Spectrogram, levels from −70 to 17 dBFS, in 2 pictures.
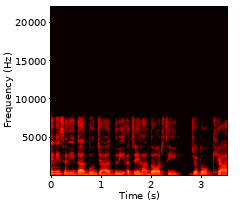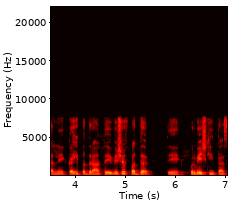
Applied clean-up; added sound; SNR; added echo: none; none; none; none.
